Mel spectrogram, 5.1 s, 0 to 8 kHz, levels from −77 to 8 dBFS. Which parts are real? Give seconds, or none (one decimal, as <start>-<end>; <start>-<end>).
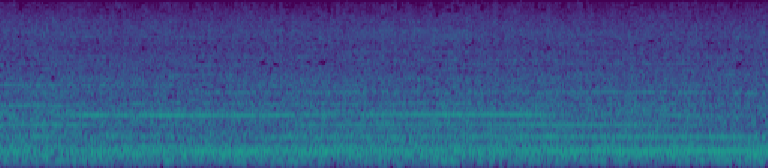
0.0-5.1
